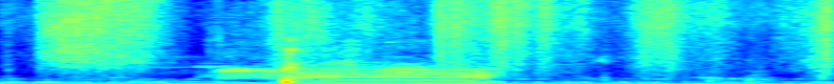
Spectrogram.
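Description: A stiff broom swishing over dusty ground in repeated strokes, with a cow mooing once, one long low call starting about a second in.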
